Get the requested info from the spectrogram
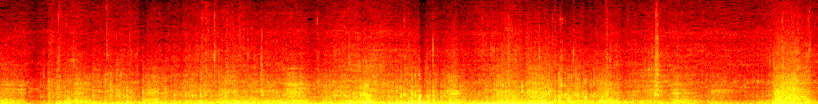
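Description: Wind buffeting a camera microphone over the rumble of mountain-bike tyres rolling fast on a dusty dirt trail, with a couple of short knocks near the end.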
